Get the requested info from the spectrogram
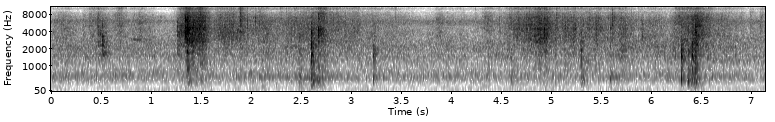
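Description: Black metal garden trellis frame being handled and fitted together: irregular sharp clicks and clanks of metal parts knocking against each other, about seven in all, the loudest a quick pair near the end.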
